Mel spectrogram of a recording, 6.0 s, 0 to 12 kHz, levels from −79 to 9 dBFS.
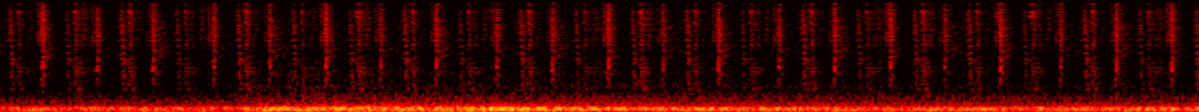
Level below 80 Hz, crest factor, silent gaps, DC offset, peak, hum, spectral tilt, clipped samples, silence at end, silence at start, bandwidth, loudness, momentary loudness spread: -40 dBFS; 14 dB; none; under 0.1%; -18 dBFS; none; -5.5 dB/octave; under 0.1%; 0 s; 0 s; 11.5 kHz; -34 LUFS; 10 LU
